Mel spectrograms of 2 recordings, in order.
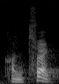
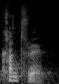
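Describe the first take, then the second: First: The stress is on the second syllable. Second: The stress is on the first syllable. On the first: It is used as a verb. "동사할 때는 contract 달라요" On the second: It is used as a noun. "명전 동법칙이라고 해가지고 강세가 이름절에 오면"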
